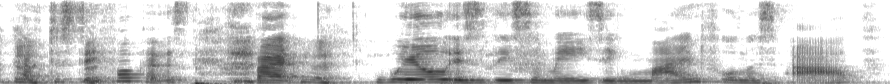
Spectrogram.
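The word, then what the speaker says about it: Whil: And going back to Will, I feel like we yeah.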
